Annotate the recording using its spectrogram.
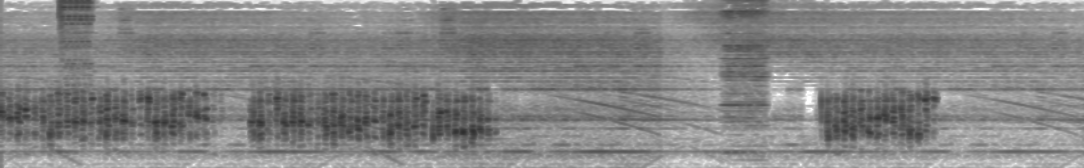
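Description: A cartoon character's voice gabbling in an invented, non-human language, rapid and chattering, in three bursts: two long phrases in the first half and a short one near the end. Under it run a steady electronic hum and repeated falling electronic tones.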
